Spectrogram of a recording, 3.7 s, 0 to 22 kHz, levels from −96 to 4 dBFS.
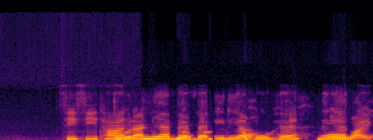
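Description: At 1.53 to 1.59 s a faint echo leak appears: a delayed copy of the speech, trailing it by 276 ms and roughly 20 dB below it. It likely comes from a loudspeaker on one end whose echo canceller let part of the pickup through. It returns more strongly, only about 10 dB down, from 1.75 to 1.94 s, again at 276 ms. The fixed, identical delay both times separates this from room reverberation, which would smear into a decaying tail rather than repeat as a distinct second copy.

Overlapping that, from 1.72 to 2.67 s, the speech is suppressed in double talk, for about a second in total. The level dips by up to roughly 30 dB while the other side is talking, probably because the echo canceller could not separate the two and turned everything down. The same happens from 2.84 s to the end, with drops near 40 dB. These are gain dips that follow the overlap, not the abrupt silent holes and glitches of lost packets.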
